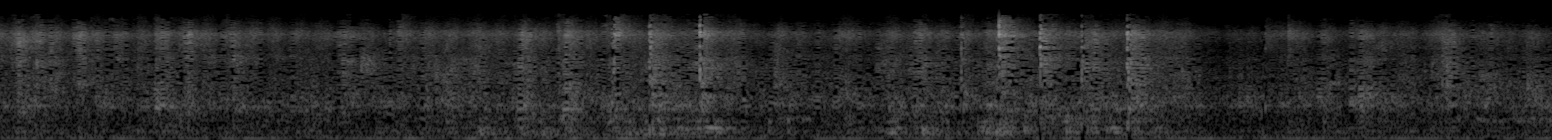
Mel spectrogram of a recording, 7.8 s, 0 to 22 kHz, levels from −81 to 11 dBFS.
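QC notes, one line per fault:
Throughout: AAC compression, plainly audible, dull and smeared with a warbling, fizzy texture, likely AAC-LC quantising coarsely at a rate that fits roughly 32 kbps.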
